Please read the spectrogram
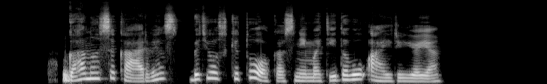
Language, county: Lithuanian, Kaunas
